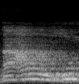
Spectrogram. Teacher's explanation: আউযু বিল্লাহ, শক্ত করে দিবেন সব সময়, আকে শক্ত করবেন। আউযু, জুটাকে নরম করে দিবেন, আউযু যেন দু না হয়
